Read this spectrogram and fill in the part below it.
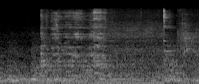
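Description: A lemon juice and cornstarch mixture being stirred in a pan, with a quiet continuous sizzle and light utensil scrapes against the metal, close by.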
